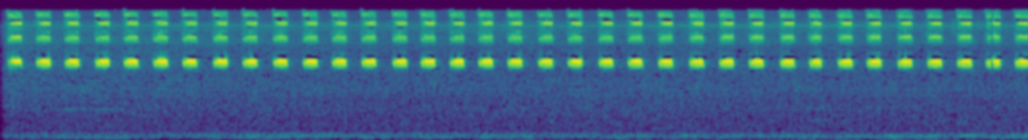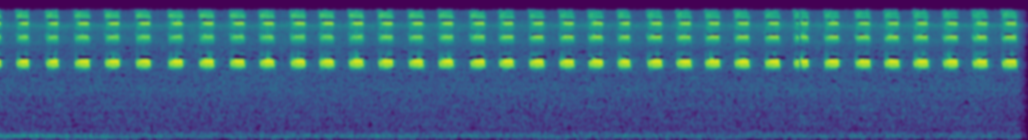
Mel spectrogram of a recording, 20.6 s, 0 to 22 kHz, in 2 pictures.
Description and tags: EXT NYC - Cricket in Brooklyn
This is a single cricket next to my building in Williamsburg Brooklyn, NYC. This was recorded at night with some ambient traffic sound. Loud, clear cricket sound.
Recorded with Shure MV88 in Mid-side, converted to stereo. Cricket is slightly off center to the L side.
ambience, city, night, background, BK, field-recording, NYC, atmos, Brooklyn, New-York, ambiance, Cricket, atmosphere, ambient, background-sound, traffic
